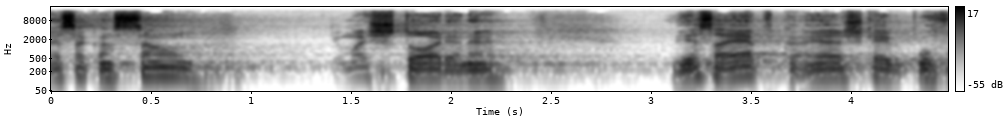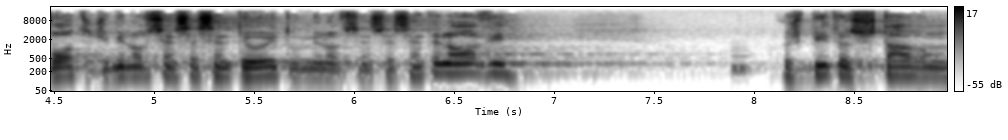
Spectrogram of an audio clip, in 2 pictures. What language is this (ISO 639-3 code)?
por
